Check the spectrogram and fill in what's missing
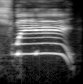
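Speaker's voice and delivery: very high, loud, drawn-out holler; high-pitched mimicking shout; imitated call. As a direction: shriek it out long, mimicking someone. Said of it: "but the way he said it".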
